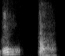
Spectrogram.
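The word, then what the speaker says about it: 없다: Berarti ini dibacanya opta. Bukan opta, bukan opta, S-nya hilang ya. Jadi opta.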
